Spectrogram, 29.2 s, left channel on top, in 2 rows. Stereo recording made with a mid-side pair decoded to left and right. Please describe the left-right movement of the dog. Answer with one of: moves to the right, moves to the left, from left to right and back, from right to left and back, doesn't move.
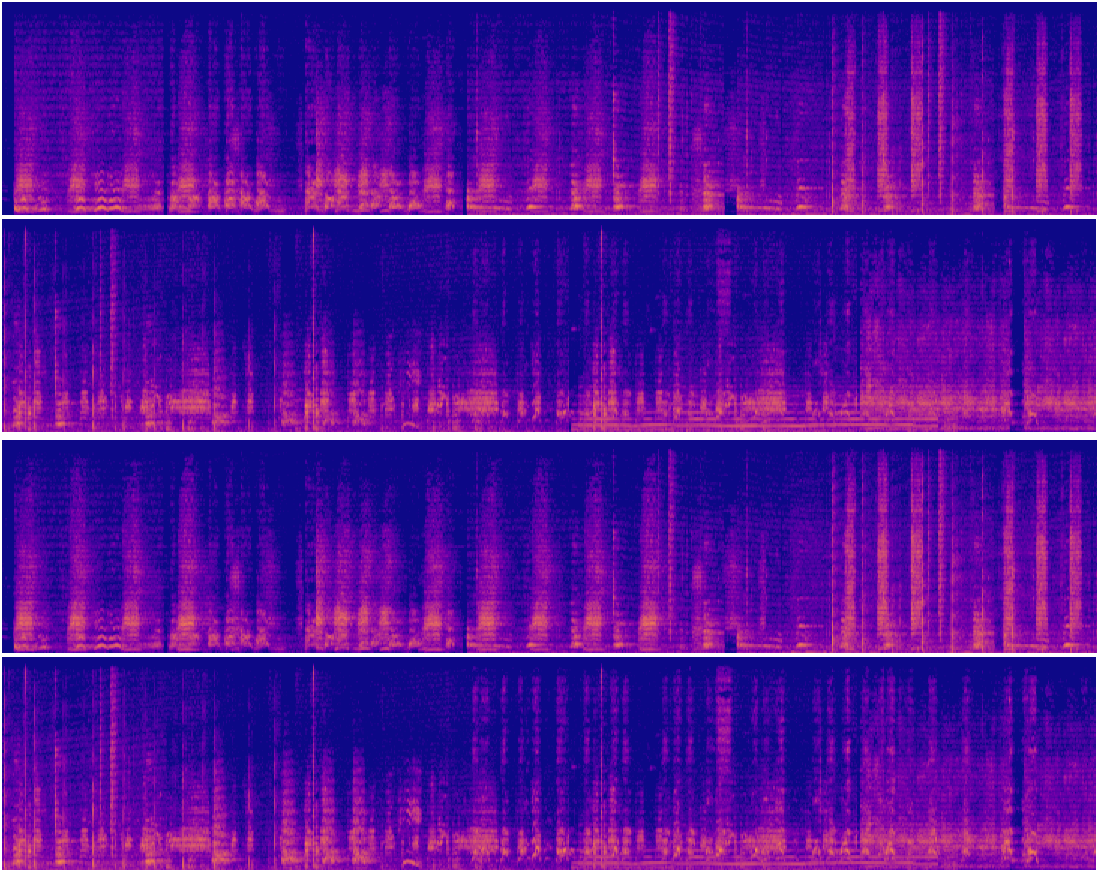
moves to the right.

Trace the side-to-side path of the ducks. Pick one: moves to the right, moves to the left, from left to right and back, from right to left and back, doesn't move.
moves to the left.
